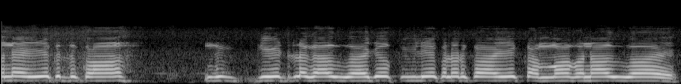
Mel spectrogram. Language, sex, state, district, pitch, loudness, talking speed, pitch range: Hindi, male, Chhattisgarh, Bastar, 180 Hz, -17 LUFS, 130 wpm, 175-185 Hz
